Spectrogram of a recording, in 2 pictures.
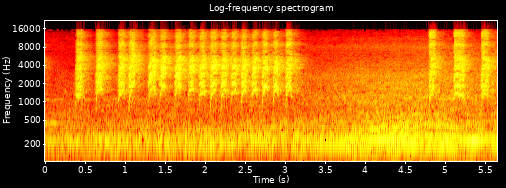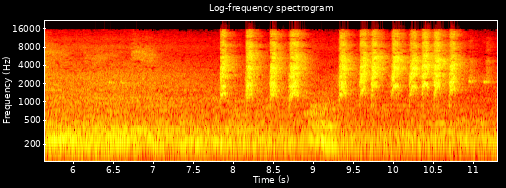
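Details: Greater green leafbird, tagged Jepara, singing a training song to provoke other birds: long, fast, machine-gun runs of buzzy, rasping notes, with a quieter gap and a brief shorter burst between.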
